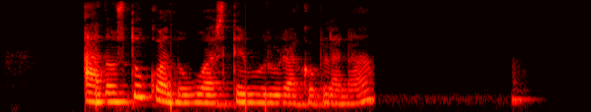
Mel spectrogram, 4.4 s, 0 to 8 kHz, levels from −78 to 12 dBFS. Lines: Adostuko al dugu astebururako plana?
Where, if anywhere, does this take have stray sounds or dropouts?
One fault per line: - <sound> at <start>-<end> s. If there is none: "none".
none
